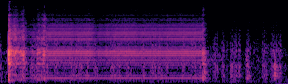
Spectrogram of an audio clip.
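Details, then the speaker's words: Homemade microphone cable through transformers into a reel-to-reel recorder, one end balanced and one unbalanced: touching both wires gives a steady mains buzz with a high edge that then drops away, hum from the poorly balanced input. "buzzing isn't as loud of course if this was properly balanced there wouldn't be any buzzing at all"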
